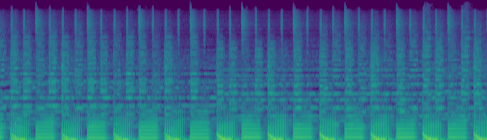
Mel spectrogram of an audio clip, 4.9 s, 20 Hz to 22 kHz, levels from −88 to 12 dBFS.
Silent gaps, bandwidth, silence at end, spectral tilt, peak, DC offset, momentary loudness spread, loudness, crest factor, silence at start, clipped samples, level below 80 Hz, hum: none; 18 kHz; 0 s; -5.5 dB/octave; -6 dBFS; under 0.1%; 2 LU; -22 LUFS; 14 dB; 0 s; under 0.1%; -24 dBFS; none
